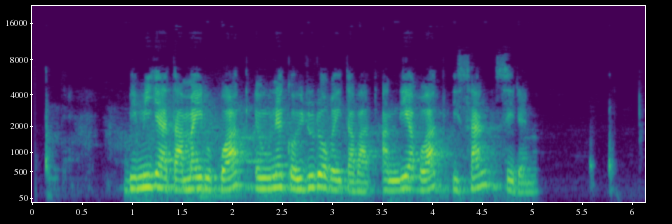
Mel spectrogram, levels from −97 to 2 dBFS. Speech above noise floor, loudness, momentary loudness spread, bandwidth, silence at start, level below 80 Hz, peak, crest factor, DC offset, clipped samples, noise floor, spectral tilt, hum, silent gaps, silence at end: 38 dB; -17 LUFS; 13 LU; 8.4 kHz; 0.15 s; -56 dBFS; -2 dBFS; 16 dB; under 0.1%; under 0.1%; -55 dBFS; -6 dB/octave; none; none; 0.35 s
